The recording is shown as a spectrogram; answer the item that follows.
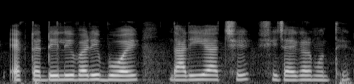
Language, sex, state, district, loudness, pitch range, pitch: Bengali, female, Tripura, West Tripura, -17 LUFS, 205-215 Hz, 210 Hz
